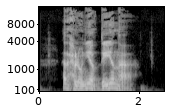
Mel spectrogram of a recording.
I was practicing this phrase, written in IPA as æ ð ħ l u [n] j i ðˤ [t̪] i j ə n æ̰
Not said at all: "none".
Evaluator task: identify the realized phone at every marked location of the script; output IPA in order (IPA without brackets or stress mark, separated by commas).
n, d̪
